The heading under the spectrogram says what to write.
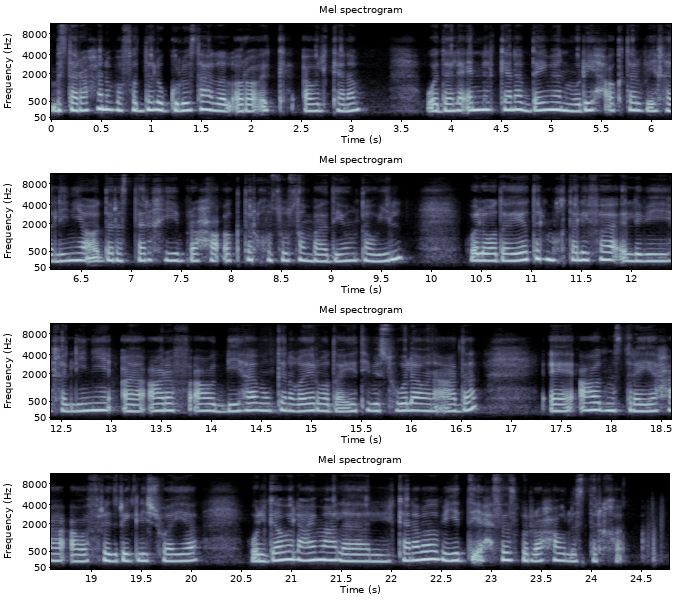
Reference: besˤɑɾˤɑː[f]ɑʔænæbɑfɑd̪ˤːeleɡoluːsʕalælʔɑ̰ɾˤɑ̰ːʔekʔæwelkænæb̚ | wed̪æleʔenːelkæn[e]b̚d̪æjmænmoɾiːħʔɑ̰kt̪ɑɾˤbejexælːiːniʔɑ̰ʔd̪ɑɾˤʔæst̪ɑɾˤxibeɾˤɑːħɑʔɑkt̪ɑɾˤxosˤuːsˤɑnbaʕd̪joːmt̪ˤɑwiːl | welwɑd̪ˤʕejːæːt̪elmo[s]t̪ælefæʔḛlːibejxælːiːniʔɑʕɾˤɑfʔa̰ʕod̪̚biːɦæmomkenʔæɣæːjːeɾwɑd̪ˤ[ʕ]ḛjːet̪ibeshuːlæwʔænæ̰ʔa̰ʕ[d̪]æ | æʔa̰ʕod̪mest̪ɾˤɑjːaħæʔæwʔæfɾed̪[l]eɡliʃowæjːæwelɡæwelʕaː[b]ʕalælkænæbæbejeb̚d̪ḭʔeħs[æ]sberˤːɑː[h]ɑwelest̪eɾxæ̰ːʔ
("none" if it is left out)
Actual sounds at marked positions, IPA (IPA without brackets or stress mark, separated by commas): ħ, æ, x, ʕ, d̪, ɾ, m, æː, ħ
